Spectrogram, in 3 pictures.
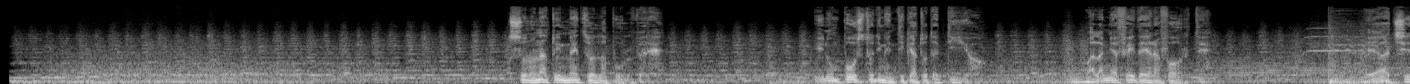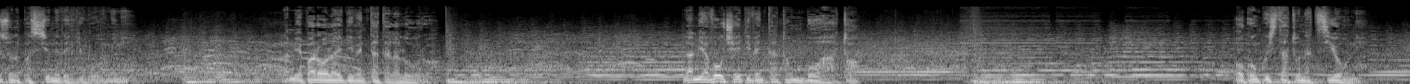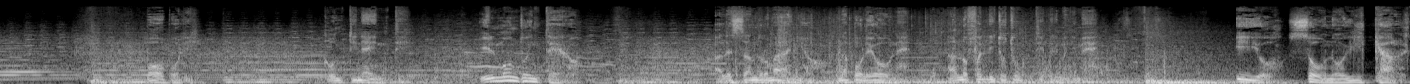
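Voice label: Italian male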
